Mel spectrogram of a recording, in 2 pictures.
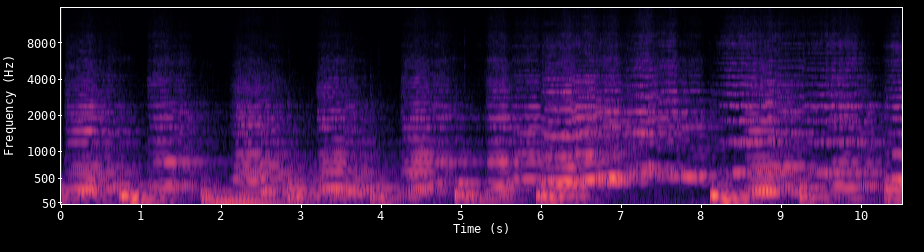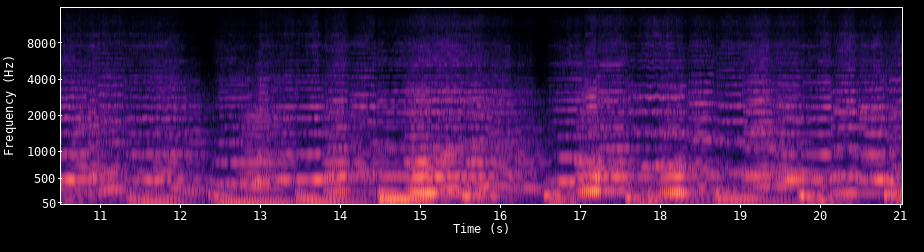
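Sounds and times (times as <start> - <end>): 
strings playing: 0.2 - 21.0.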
